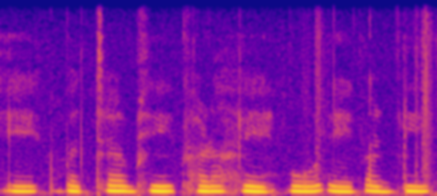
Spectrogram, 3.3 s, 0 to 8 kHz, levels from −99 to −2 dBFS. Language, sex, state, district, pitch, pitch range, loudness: Hindi, female, Madhya Pradesh, Bhopal, 205 Hz, 200-210 Hz, -12 LUFS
